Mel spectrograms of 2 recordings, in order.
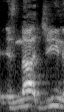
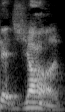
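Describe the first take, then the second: First: "Jean" said with a long ee, like the English name Gene; the incorrect "Jean" with an ee vowel; wrong Jean. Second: The correct French "Jean", nasal ah. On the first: Correcting a friend, first the wrong way: "Jean" with an ee vowel. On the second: Correcting a friend, now the right way: French "Jean" with a nasal ah. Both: Shown as a demonstration. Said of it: "Say it".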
